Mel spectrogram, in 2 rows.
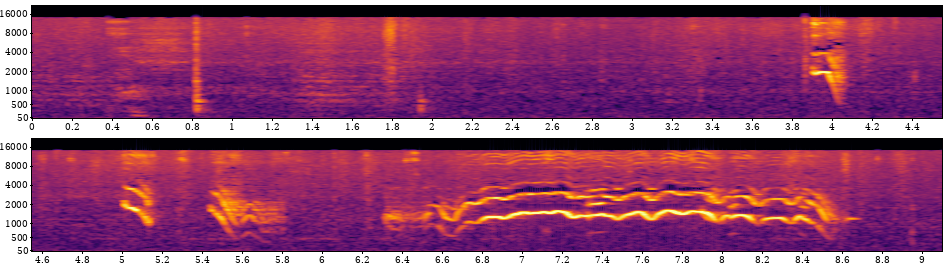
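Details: Four-day-old Tibetan terrier puppies, born at a kennel in 2015; brief thin squeaks, then a two-second wavering high whimper that rises and falls repeatedly, in a quiet room.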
